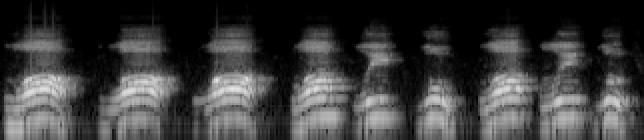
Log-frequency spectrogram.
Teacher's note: غا کے اندر حرف جو ہے وہ موٹا پڑا جاتا ہے، تو حلق تنگ، حلق یہاں پر تنگ ہو جایا کرتا ہے اور زبان میں معمولی سا کرو لے کے آتے ہیں.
